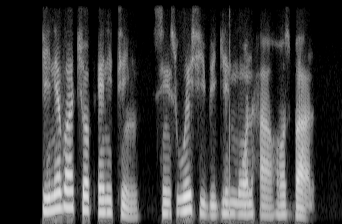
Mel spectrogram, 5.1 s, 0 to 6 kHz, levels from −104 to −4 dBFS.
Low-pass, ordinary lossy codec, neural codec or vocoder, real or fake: 5.4 kHz; none; vocoder, 22.05 kHz, 80 mel bands, WaveNeXt; fake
